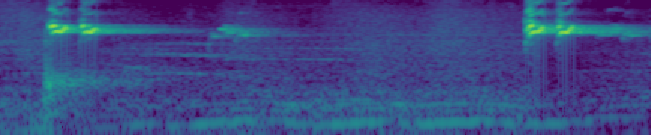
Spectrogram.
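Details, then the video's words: Greater green leafbird (cucak ijo mini) in a masteran song recording: two sharp, bright whistled notes, a long steady high whistle, then the same paired notes again near the end over a faint low hum. "MASTERAN CUCAK IJO MINI"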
